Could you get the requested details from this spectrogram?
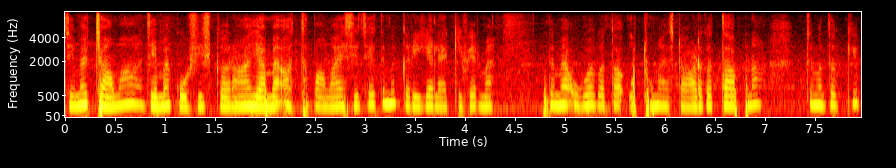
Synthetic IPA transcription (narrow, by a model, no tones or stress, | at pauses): d͡ʒeːmɛ̃ːt͡ʃaːʋãːd͡ʒeːmɛ̃ːkoːʃɪʃkəɾãːjaːmɛ̃ːʔət̪ʰːpaːʋãːesit͡ʃet̪eːmɛ̃ːkəɾiːɡɛːlɛːkiːpʰɪɾmɛ̃ː | t̪eːmɛ̃ːʔʊːɛːkət̪ːaːʔʊt̪ʰːũːmɛ̃ːsʈaːɾʈkət̪ːaːpnaːt̪eːmət̪ləb̚kɪ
